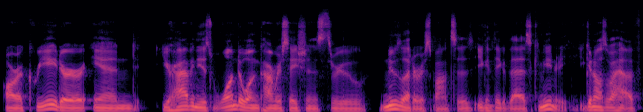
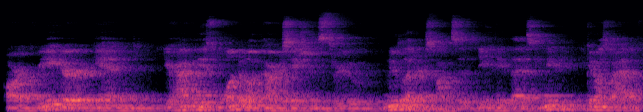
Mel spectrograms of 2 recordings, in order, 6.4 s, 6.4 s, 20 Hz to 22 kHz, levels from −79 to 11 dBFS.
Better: first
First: none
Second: off-mic speech; far // room echo; strong; dies away in 1 s

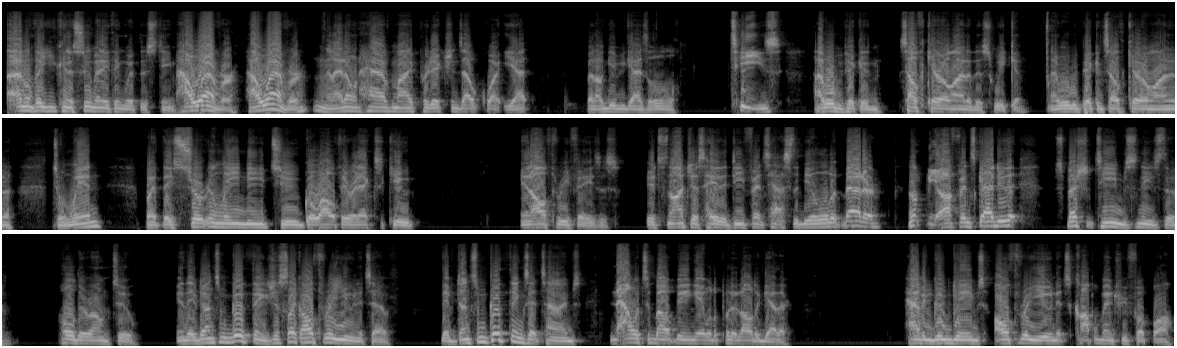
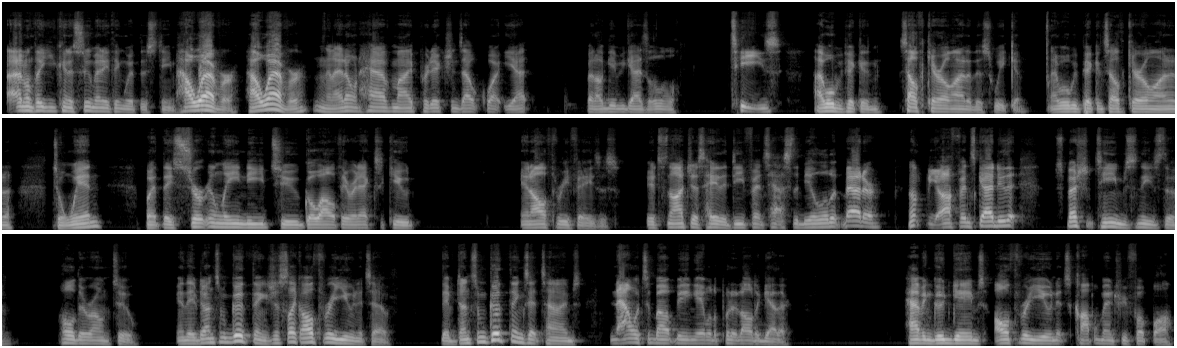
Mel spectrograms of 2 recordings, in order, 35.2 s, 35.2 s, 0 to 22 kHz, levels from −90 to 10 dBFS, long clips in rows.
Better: second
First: distortion; heavy; 6 dB below the speech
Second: none

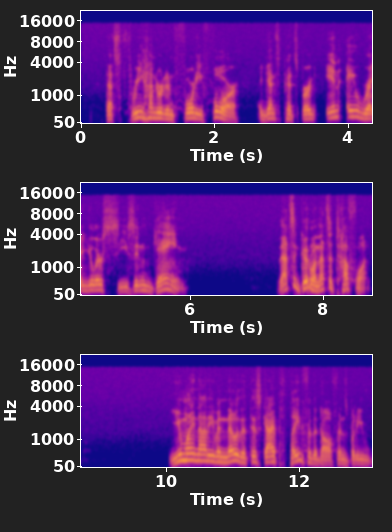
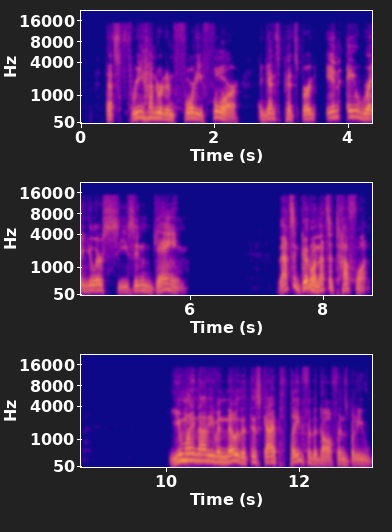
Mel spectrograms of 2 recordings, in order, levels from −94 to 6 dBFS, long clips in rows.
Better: second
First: hiss; faint; throughout; 25 dB below the speech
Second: none

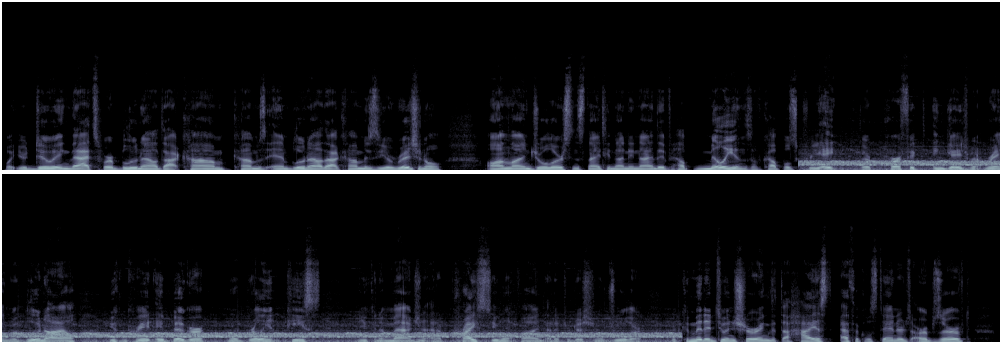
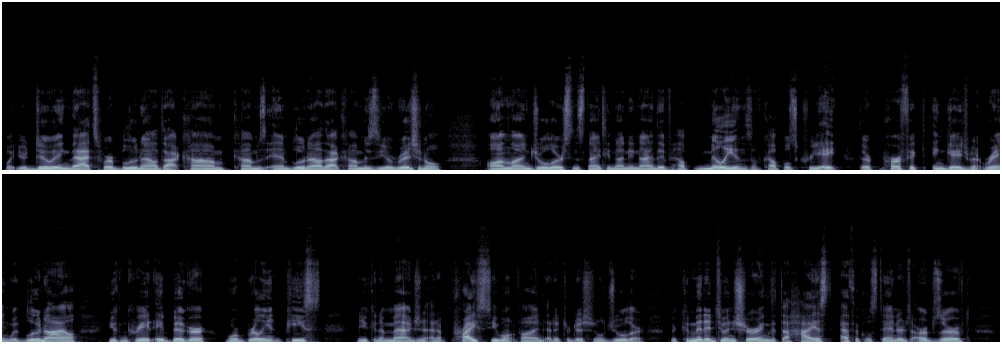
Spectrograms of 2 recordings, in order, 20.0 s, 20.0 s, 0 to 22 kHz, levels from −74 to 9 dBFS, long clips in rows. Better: second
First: siren; noticeable; from 8 to 17 s; peak level with the speech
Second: none

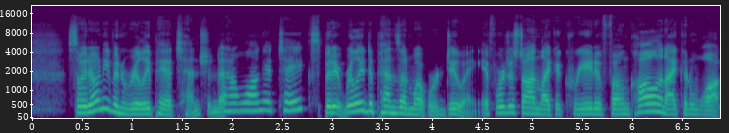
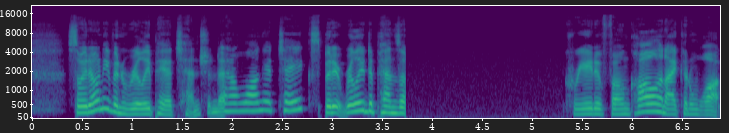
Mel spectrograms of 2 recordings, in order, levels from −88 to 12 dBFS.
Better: first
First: none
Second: audio cutting out; at 3.5 s for 1.5 s

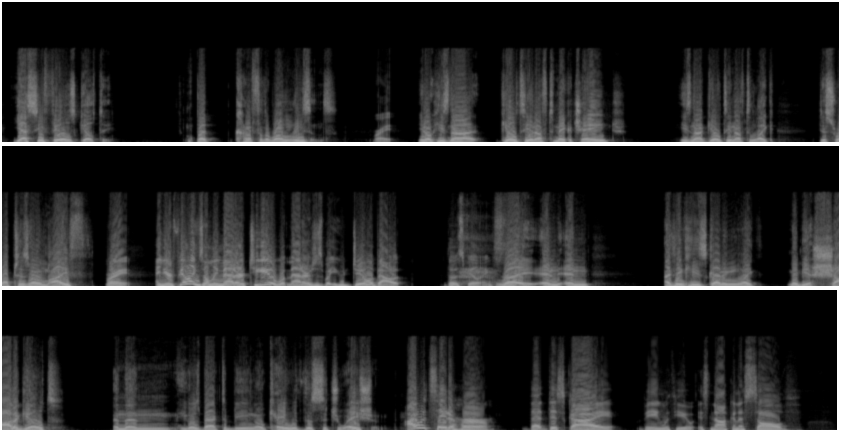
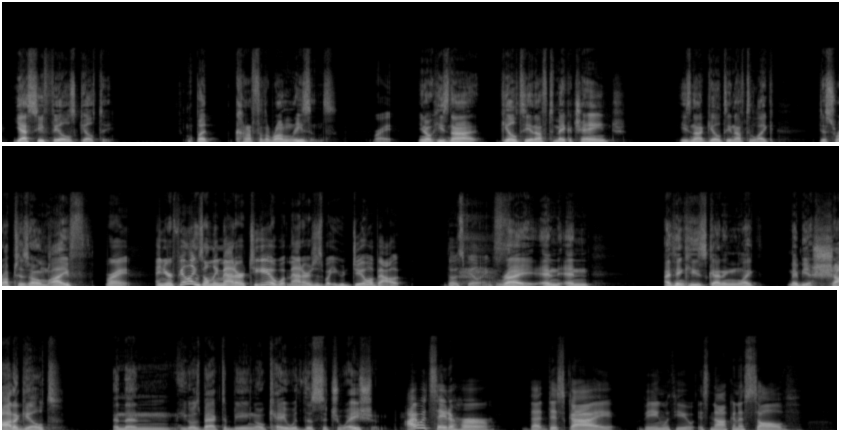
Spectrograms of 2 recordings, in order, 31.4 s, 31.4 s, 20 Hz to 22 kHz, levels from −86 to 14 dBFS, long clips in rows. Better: second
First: distortion; heavy; 14% of the sound clipped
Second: none

